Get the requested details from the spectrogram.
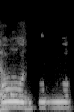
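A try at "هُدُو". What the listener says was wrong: হুদু, হু দু বলবেন না, হু টানাবে না, হুদু।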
